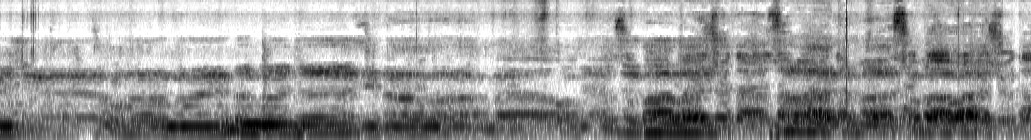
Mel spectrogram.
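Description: Buddhist monks chanting prayers from their texts: a low recitation held on steady notes, shifting pitch every second or so.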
